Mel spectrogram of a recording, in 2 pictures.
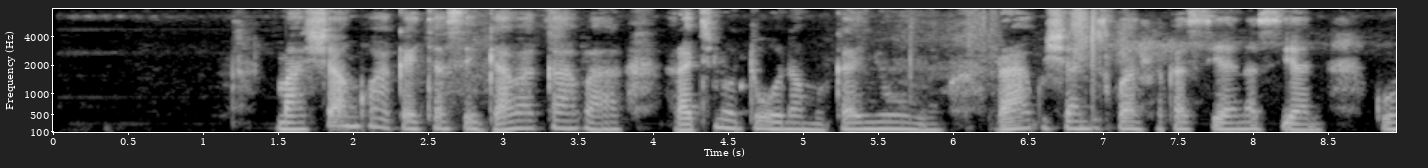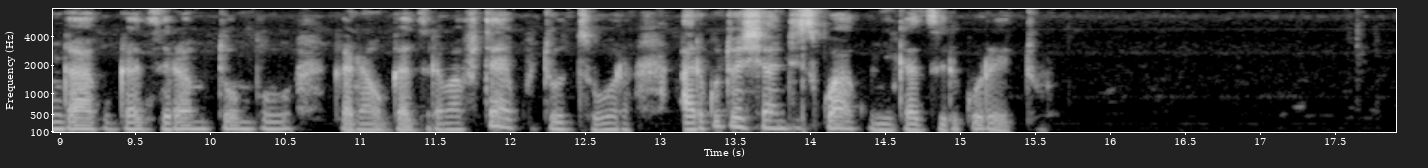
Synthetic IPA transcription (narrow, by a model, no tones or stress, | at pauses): maʃa̰ŋɡo̞akaitase̞ɡʱaʋakaʋaratino̞toːnamukaɲomurakuʃandiswaʐakasijanasijanakuŋɡakuɡʱad͡ziɾamuto̞mbo̞kanakuɡʱad͡ziɾamafu̥taekuto̞d͡zo̞ɾaaɾikuto̞ʃandiswakuɲikad͡zirikuɾe̞̰ːtʰu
